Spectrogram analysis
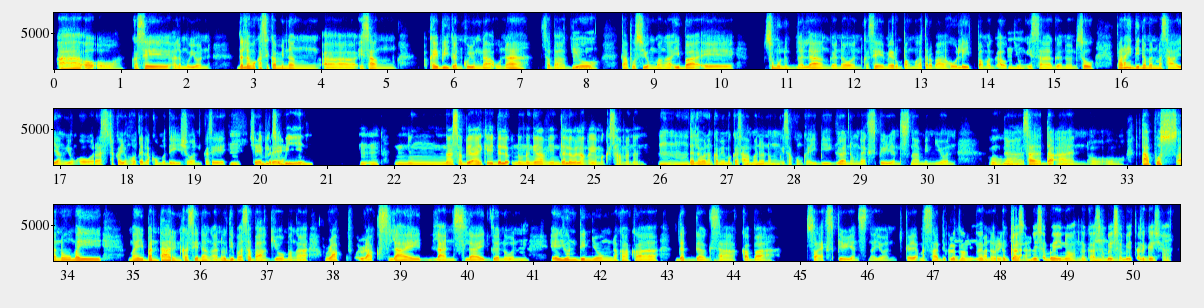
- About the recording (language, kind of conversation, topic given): Filipino, podcast, Maaari mo bang ikuwento ang paborito mong alaala sa paglalakbay?
- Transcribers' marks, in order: tapping; other background noise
